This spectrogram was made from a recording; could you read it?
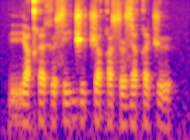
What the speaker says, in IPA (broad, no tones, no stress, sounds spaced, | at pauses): rʲ ɛ qʰ i x ʏ s i d͡ʒ ɨ t͡ʃ ɨ q ʏ s ə˞ z i q i t͡ʃ ʏ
